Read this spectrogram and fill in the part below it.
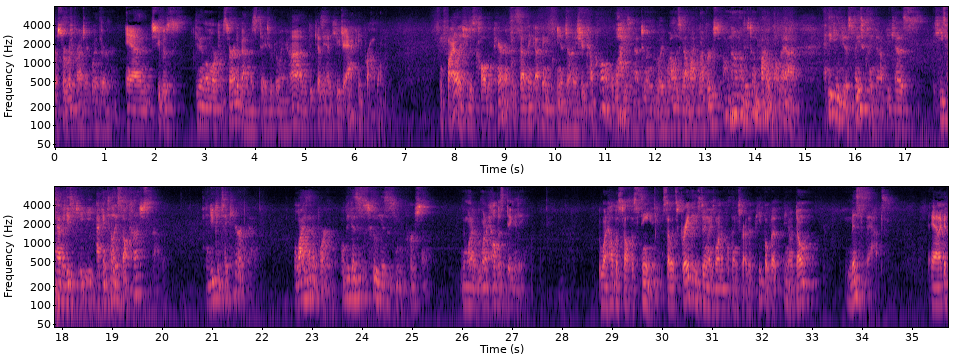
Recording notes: This episode of The Dad Project is a live recording. In an expensive urban center. This episode was recorded in front of a live audience.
